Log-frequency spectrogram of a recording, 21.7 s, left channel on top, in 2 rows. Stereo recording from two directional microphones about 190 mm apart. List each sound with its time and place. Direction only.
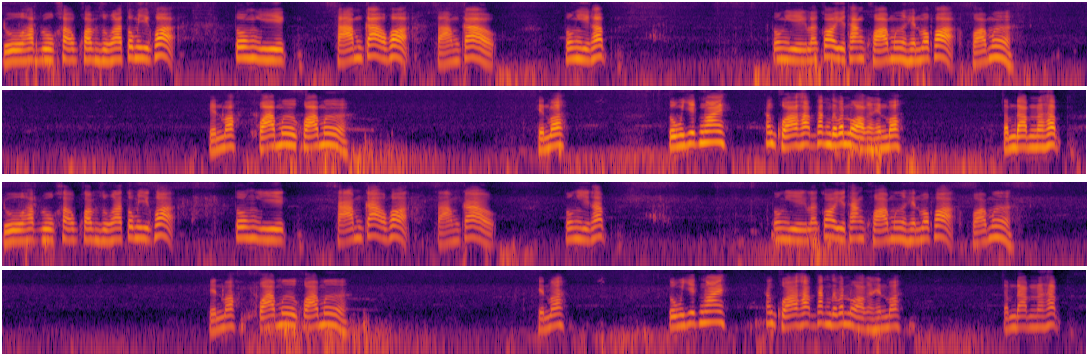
0.0 s speech: centre (ahead or behind)
7.7 s speech: centre (ahead or behind)
12.9 s speech: 5° left (ahead or behind)
16.2 s speech: 10° left (ahead or behind)
17.5 s a man's voice: 10° left (ahead or behind)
